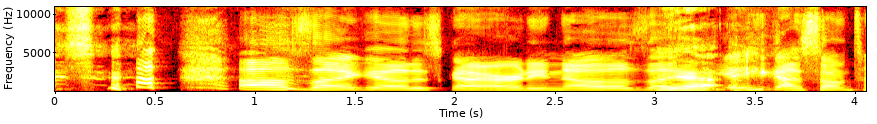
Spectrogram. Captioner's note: laughing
